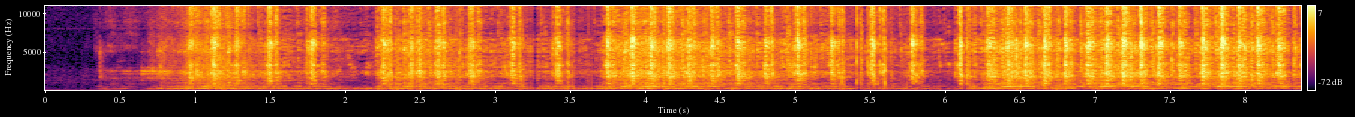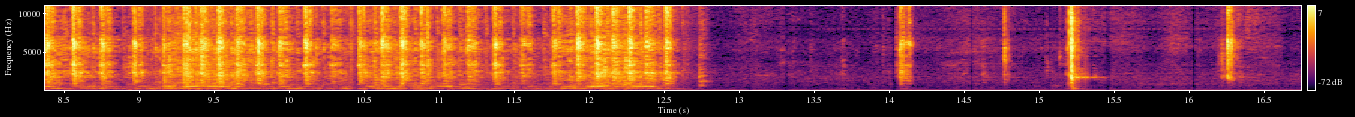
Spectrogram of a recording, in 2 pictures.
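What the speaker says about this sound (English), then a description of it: "zigzag on this commercial upholstery style material." Singer Stylist sewing machine zigzag stitching commercial upholstery-style material, a steady loud rhythmic whirring and clatter for about twelve seconds, then stopping, followed by a few faint clicks and sharp ticks.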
